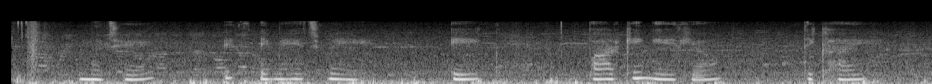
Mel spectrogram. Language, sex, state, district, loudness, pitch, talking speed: Hindi, female, Madhya Pradesh, Katni, -17 LUFS, 225 Hz, 50 wpm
